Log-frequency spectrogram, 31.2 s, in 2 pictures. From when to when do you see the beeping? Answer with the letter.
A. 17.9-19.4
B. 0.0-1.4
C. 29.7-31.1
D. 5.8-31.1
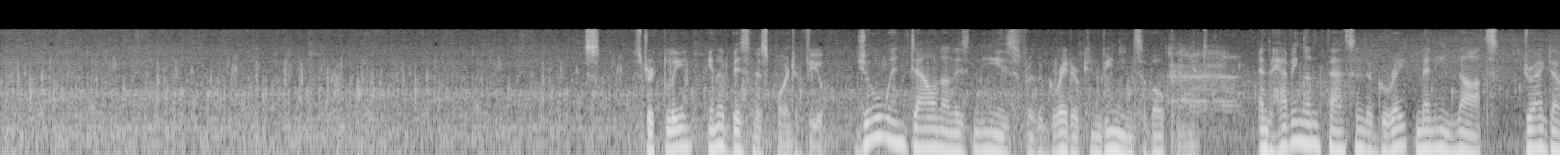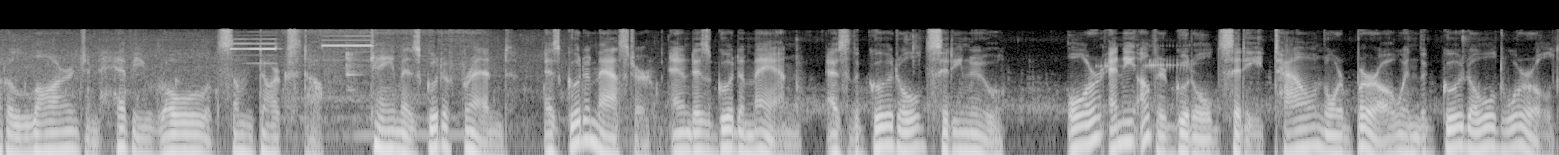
A.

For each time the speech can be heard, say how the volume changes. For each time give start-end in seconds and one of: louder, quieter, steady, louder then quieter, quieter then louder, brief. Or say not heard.
5.8-31.1 steady.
